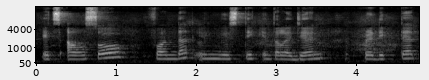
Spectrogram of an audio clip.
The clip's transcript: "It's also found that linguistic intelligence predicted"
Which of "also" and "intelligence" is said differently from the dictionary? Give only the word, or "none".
intelligence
